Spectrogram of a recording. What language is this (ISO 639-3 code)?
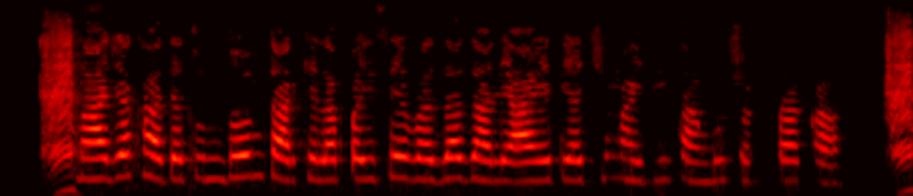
mar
